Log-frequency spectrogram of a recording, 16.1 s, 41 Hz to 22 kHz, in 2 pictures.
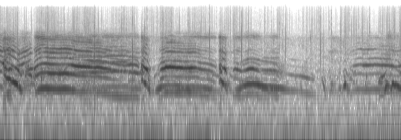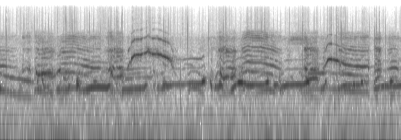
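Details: Archival nursery recording of infant crying, digitized from a 78 rpm record: loud, sustained wailing cries with rising and falling pitch and brief whimpers between.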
